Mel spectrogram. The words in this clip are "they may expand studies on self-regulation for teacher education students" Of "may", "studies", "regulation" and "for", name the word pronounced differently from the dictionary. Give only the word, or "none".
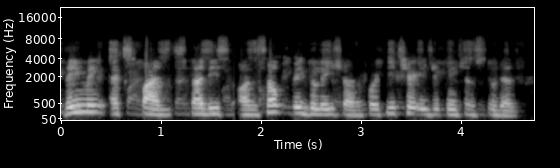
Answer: studies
